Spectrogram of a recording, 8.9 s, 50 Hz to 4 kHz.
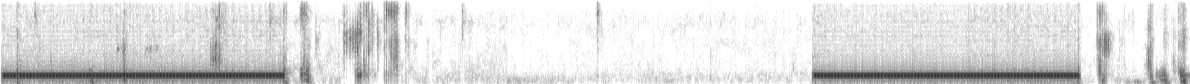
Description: Ringback tone (North America), 440 + 480 Hz.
